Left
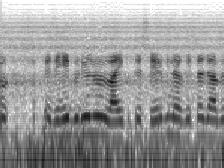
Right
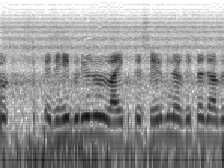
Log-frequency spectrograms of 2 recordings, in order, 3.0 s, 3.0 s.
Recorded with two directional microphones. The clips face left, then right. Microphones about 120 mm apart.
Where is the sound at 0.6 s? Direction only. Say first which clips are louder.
Right 3 dB; 45° left (ahead or behind).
